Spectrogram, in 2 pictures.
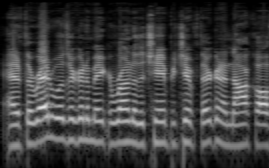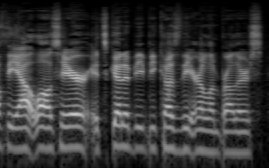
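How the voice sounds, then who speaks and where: Male analyst co-host, smooth clear voice, dry close mic, steady breakdown. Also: a little high, very fast, no room sound. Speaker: podcast co-host. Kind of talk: sports analysis chat.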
